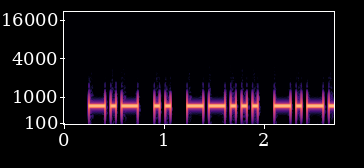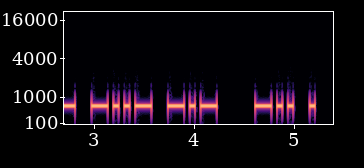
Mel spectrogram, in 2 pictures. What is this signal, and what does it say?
Morse code, heard as a keyed tone, about 22 wpm, 700 Hz. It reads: KI7YXK DE
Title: USA Callsign DE Callsign 22wpm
